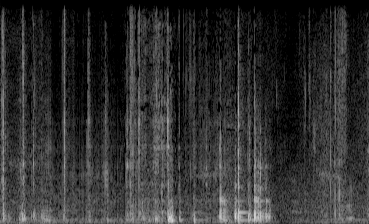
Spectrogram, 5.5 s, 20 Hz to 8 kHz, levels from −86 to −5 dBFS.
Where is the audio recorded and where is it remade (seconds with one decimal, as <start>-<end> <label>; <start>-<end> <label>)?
0.0-0.7 recorded; 0.7-2.1 remade; 2.1-2.8 recorded; 2.8-3.4 remade; 3.4-5.5 recorded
